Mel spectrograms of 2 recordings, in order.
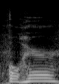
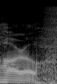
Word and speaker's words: Haro: I never say the kicker's name right. O'Hare. Oh, Angel Haro.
